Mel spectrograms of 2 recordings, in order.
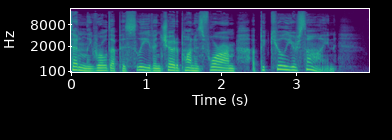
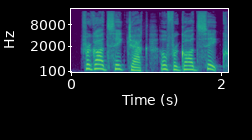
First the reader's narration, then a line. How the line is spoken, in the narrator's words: cried poor, distracted Eddie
